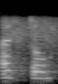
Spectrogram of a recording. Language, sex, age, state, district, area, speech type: Sanskrit, female, 18-30, Rajasthan, Jaipur, urban, conversation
